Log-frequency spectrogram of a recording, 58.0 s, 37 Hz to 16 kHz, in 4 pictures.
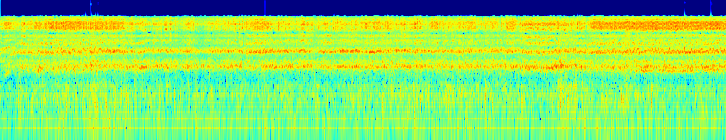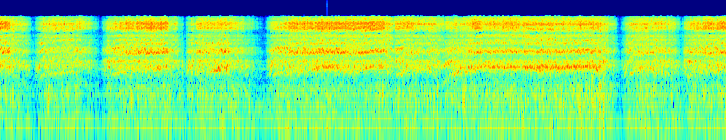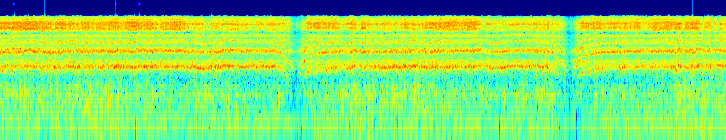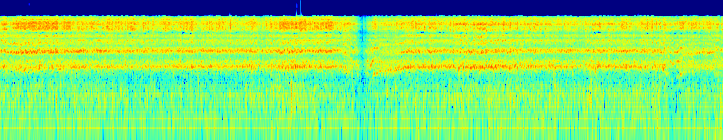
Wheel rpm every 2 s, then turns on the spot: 190, 230, 230, 230, 230, 220, 210, 140, 130, 120, 150, 180, 210, 140, 160, 230, 230, 140, 220, 230, 170, 230, 230, 230, 230, 150, 220, 240, 200.
none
